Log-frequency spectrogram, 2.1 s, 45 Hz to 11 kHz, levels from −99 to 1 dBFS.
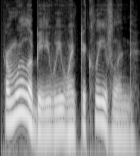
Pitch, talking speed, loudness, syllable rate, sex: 120 Hz, 170 wpm, -16 LUFS, 5.0 syllables/s, male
